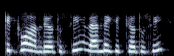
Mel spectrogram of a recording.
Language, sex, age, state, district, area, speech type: Punjabi, female, 18-30, Punjab, Fazilka, rural, conversation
